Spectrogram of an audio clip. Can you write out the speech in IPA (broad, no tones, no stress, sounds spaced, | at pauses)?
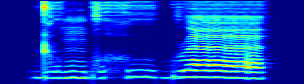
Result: ɖ o̤ ŋ ɡ o̤ h ṳ b ɹ æ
